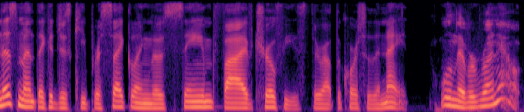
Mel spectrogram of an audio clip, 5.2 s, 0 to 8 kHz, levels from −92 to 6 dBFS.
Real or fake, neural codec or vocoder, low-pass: real; none; 7.2 kHz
